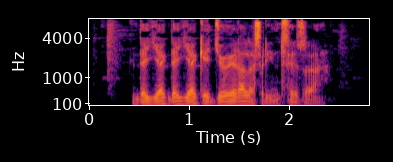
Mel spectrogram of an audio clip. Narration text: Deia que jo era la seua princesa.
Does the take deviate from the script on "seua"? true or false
true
